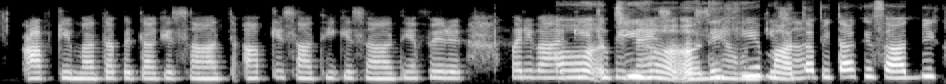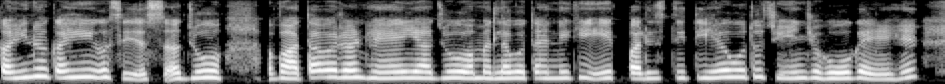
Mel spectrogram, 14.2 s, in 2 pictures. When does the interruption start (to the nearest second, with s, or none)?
4 s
